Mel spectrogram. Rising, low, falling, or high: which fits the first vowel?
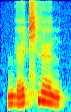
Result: rising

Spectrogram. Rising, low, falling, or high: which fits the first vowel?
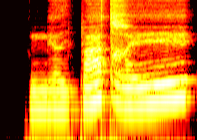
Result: low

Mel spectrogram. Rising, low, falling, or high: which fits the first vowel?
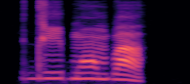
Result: high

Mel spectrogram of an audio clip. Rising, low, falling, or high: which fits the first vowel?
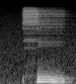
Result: falling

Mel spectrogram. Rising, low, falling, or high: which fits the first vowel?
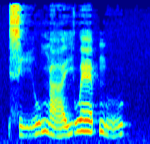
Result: rising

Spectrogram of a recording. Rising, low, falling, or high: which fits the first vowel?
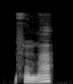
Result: low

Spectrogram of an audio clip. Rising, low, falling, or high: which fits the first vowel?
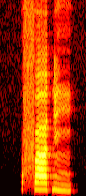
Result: high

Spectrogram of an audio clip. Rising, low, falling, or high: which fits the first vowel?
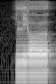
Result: high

